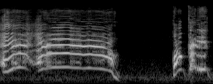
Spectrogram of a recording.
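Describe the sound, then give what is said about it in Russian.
A person imitates a rooster crowing while hypnotized into believing he is a chicken: one long, strained, sustained call that drops in pitch at its end, then a shorter burst after a brief silence. “А вот подсознание у дружка, похоже, осталось прежним. Сколько раз ему говорил, что курицы не кукарекают.”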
